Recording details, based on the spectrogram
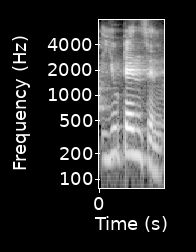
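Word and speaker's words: utensil: यूटेंसिल यानी य, वाई का साउंड आ रहा है इसमें, because यूटेंसिल begin with a consonant sound you, वाई ओ ओ, इस तरह का साउंड निकल रहा है इसको रीड करते समय, इसलिए हमने इसके आगे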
